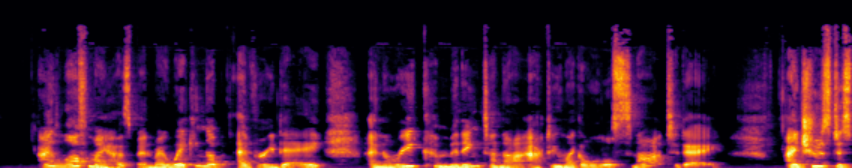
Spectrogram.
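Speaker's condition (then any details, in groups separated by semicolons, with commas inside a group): No condition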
